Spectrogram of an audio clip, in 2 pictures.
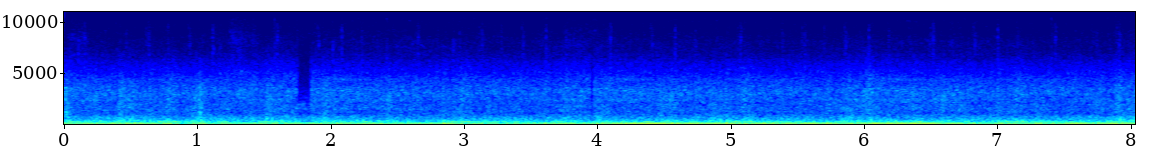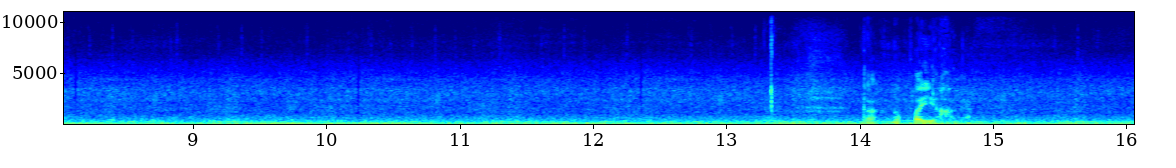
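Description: An electric locomotive's motors hum steadily.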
